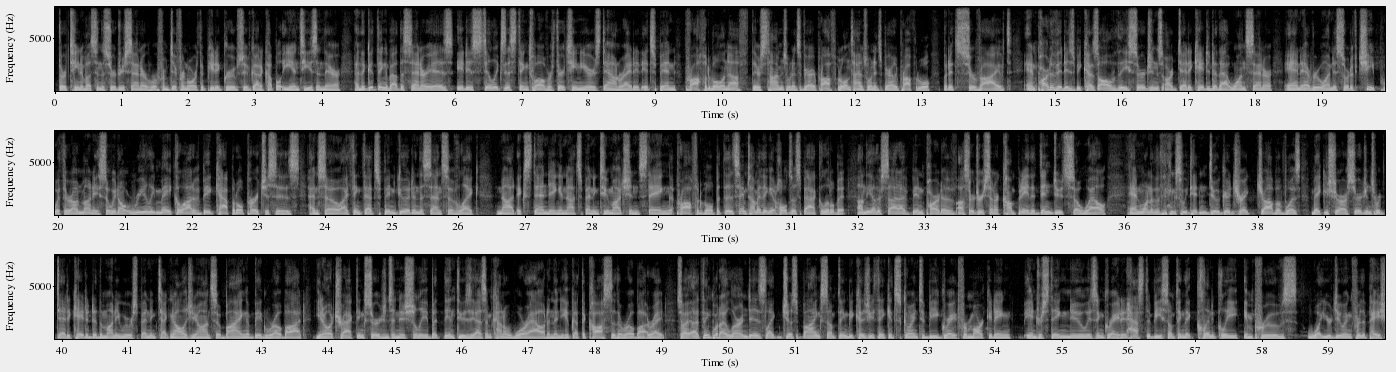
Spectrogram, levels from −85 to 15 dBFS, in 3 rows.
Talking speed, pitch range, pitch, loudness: 240 wpm, 105-125 Hz, 115 Hz, -18 LUFS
